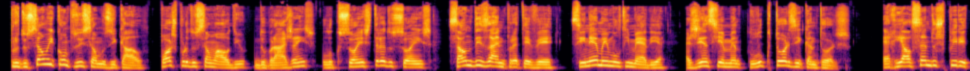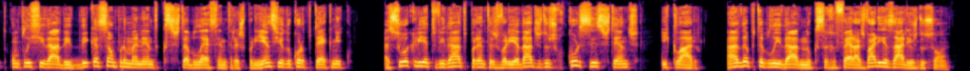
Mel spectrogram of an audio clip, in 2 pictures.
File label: locutor joven portugal portuguese voiceover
